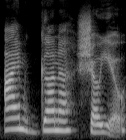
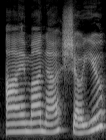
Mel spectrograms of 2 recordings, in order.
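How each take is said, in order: First: Going to becomes gonna, with the g sound. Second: Going to becomes onna, without the g sound. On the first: "Sometimes we say, I'm gonna" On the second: "cut off the G"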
